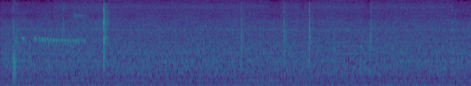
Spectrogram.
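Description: A hydraulic arm whines as it moves.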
